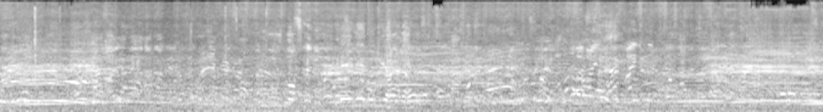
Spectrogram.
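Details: Moos from Sahiwal cattle at a market in Rajbari where a farmer buys a bull calf, with steady low lowing at the start, middle and end, layered under chatter and crowd noise.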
